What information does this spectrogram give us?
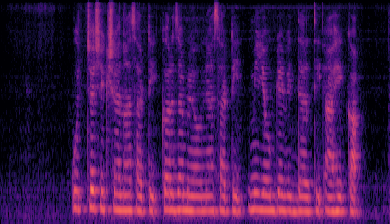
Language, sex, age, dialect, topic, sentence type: Marathi, female, 25-30, Northern Konkan, banking, statement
